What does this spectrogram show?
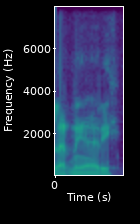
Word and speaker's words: Arnieri: Absolutely nailed the Italian pronunciation. Arneri.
